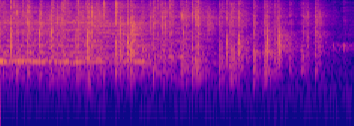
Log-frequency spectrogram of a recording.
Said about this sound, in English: Where is my applause? Okay. That's what I was looking for.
